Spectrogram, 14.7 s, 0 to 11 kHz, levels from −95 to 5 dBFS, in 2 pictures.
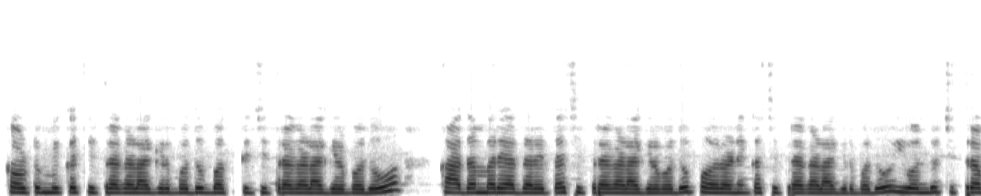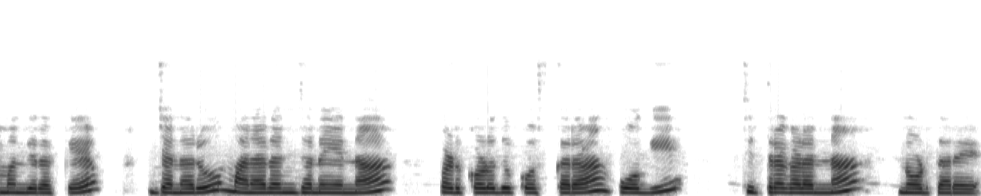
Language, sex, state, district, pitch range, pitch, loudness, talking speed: Kannada, female, Karnataka, Chamarajanagar, 225-250 Hz, 235 Hz, -14 LUFS, 75 wpm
